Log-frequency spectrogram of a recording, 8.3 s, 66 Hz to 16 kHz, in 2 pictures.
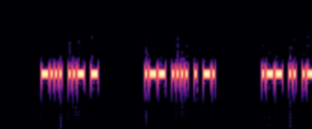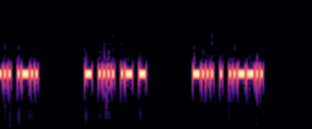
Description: Morse code, heard as a keyed tone, about 37 wpm, 700 Hz. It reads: BUT WHEN WILL THAT BE?
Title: 3x Word-Spacing - Sentences from Top 100 Words - 40wpm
